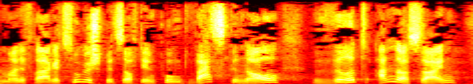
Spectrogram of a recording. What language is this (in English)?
German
